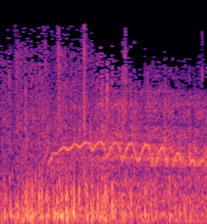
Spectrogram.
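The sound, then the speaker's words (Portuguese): Horses gallop somewhere in the distance, a dense, muffled rumble of hoofbeats with a thin, wavering whinny rising above it midway. No one speaks. “Não está ouvindo ao longe um galope de cavalos?”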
